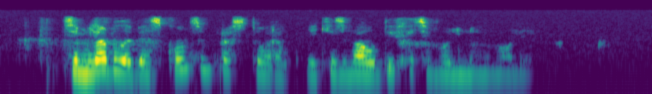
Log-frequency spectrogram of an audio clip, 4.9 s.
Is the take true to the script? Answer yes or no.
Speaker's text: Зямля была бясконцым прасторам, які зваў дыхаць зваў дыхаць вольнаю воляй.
no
